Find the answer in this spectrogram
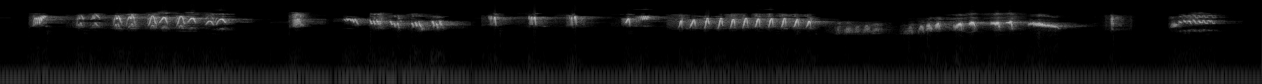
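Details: Varied chirping song from a Javan bush lark, dense scratchy phrases mixed with a steady buzzy trill and lower sliding warbles, in a quiet setting.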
